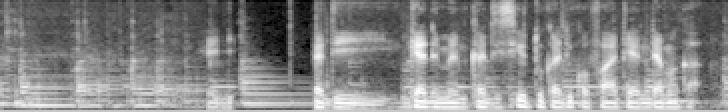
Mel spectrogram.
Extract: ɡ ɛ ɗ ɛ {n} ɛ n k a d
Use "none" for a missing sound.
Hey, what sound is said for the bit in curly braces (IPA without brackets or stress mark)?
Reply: m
